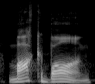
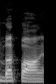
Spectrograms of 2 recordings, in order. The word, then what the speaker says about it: mukbang: big bad beluga says the correct pronunciation is makbong just like blessing said chat is uncultured angry wow i've expressed a lot of things i when i said mukbang i immediately was like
